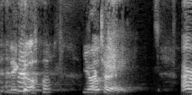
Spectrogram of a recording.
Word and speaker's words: Nicole: So Americans are all familiar with that, and they know it's pronounced Nicole. But most of my students, the people I work with, are coming from other languages, and they have kind of internalized that the stress goes on the first part of an American name.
